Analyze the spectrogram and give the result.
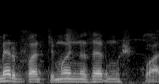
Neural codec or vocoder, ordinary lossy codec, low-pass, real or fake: none; AAC, 32 kbps; 5.4 kHz; real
